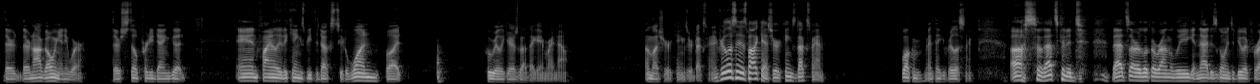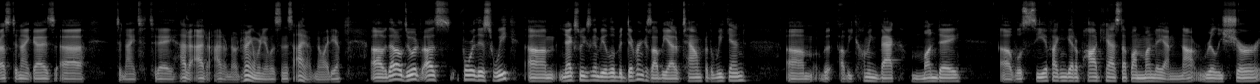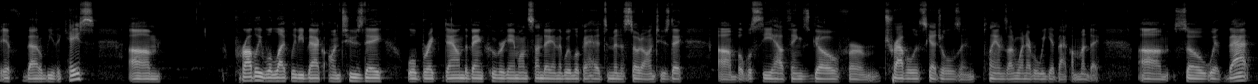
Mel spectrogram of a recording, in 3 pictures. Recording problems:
wrong speed and pitch; too fast and too high; 1.5 times normal speed

